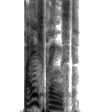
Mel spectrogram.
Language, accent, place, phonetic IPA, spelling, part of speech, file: German, Germany, Berlin, [ˈbaɪ̯ˌʃpʁɪŋst], beispringst, verb, De-beispringst.ogg
- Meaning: second-person singular dependent present of beispringen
